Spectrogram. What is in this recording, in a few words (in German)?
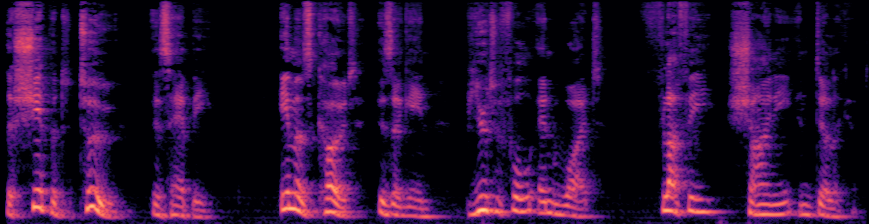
englisch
